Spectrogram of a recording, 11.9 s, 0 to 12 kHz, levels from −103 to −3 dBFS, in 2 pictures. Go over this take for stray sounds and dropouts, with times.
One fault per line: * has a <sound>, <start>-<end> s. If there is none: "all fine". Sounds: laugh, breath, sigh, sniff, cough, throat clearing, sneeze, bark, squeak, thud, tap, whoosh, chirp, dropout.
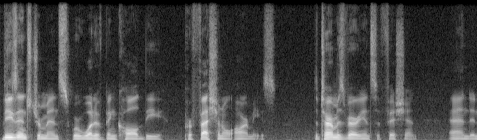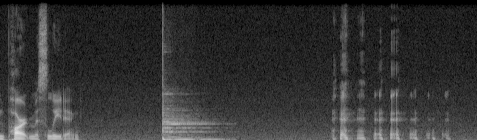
* has a thud, 8.0-8.9 s
* has a laugh, 10.1-11.6 s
